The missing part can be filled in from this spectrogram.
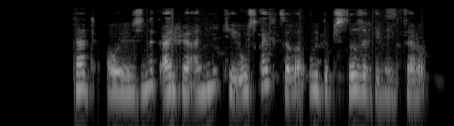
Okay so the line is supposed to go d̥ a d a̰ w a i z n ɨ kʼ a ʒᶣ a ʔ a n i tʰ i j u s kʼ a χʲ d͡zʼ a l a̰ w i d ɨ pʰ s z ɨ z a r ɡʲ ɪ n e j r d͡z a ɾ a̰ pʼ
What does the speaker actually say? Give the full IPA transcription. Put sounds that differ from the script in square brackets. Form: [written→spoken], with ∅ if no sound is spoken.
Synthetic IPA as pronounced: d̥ a d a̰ w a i z n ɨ kʼ a ʒᶣ a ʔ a n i tʰ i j u s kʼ a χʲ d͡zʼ a l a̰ w i d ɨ pʰ s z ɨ z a r ɡʲ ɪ n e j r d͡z a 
